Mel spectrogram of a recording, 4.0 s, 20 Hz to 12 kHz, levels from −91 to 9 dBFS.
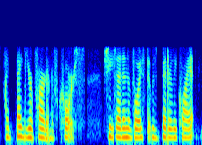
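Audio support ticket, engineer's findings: iLBC codec, whole clip: speech band-limited to about 150 Hz to 3.7 kHz, plainly rough and synthetic; independent per-frame excitation coding, consistent with 20 ms frame mode near 15.2 kbps.

Lost iLBC frames, 0.47 and 2.22 s: about 40 ms of held buzzy vowel each, fitting two dropped 20 ms frames; decoder repeats last pitch cycle with noise, then recovers almost immediately.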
